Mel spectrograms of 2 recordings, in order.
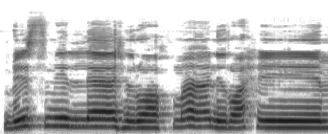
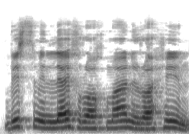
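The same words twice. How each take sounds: First: Slow, drawn-out chant of the bismillah; Quranic recitation. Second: Said in the usual way. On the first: Shown as a demonstration. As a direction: stretch each syllable like a reciter. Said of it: "slow recitation of bismillah". (ধীরে টেনে তিলাওয়াত) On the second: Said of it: "same phrase said quicker".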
